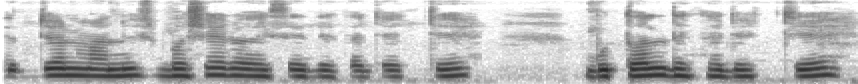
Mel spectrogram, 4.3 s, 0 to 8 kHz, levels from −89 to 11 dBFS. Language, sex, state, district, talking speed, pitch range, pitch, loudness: Bengali, female, Assam, Hailakandi, 125 wpm, 185-210 Hz, 195 Hz, -16 LUFS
